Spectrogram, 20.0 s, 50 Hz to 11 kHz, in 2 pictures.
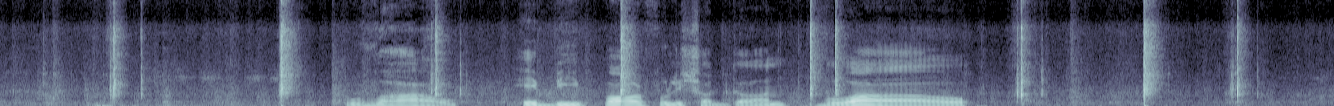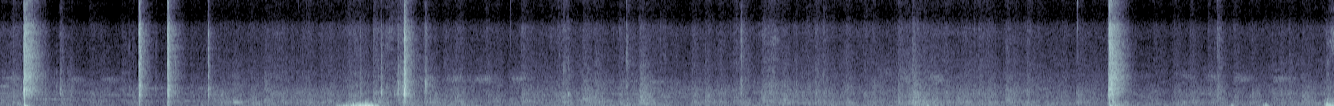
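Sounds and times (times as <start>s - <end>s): toy shotgun plastic clicks: 0.8s - 1.2s, 2.0s - 2.4s, 3.1s - 3.6s, 4.6s - 4.9s, 6.0s - 6.8s, 7.5s - 7.9s, 8.6s - 9.5s, 10.1s - 11.7s, 12.8s - 13.3s, 18.3s - 18.5s.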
